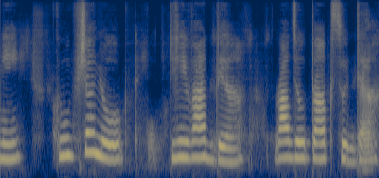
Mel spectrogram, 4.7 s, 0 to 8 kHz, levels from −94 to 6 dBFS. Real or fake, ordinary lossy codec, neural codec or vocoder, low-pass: fake; none; codec, 16 kHz, 0.5 kbps, FreqCodec, larger model; none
